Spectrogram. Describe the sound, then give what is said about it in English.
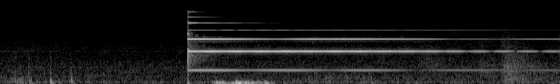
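After a few quiet seconds, a bell is struck once, loud, its bright ringing tone sustaining and slowly fading for several seconds with no one speaking. “Just take the time and listen to the sound of the bell.”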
